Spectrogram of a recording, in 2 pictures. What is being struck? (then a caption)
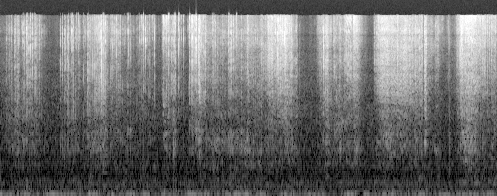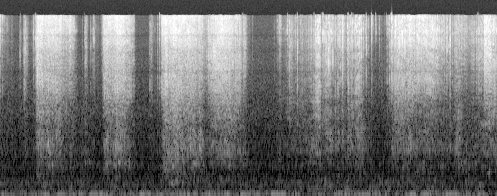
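Woven plastic mesh bag. Long nails scratch across a flat, empty yellow woven plastic mesh tote bag lying on carpet, sometimes gripping and crinkling the mesh. Bright, dry scratching and crinkling comes in uneven bursts with brief pauses between strokes, over a faint low hum.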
